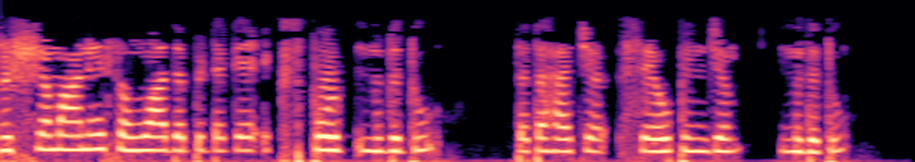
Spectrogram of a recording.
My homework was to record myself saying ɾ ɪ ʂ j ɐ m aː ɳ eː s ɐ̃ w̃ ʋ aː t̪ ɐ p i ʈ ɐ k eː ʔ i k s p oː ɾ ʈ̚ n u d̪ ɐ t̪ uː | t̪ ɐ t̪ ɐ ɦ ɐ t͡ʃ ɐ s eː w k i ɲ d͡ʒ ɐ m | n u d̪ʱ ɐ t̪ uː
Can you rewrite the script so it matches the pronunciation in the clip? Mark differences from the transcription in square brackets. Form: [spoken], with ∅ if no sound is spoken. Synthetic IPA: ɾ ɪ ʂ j ɐ m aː [n] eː s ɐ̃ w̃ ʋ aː [d̪] ɐ p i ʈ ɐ k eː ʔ [e] k s p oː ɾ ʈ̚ n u d̪ ɐ t̪ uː | t̪ ɐ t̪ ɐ ɦ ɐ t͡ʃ ɐ s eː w [p] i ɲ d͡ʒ ɐ m | n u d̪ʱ ɐ t̪ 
